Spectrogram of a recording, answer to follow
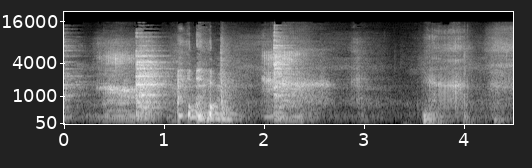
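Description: A toddler imitating a sleeping person's snoring: a few short, rough, rasping breaths with a rattling buzz in some, spread out over a few seconds.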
